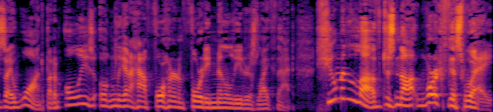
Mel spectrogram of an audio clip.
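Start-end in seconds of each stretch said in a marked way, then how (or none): 4.0-6.2 emphatic argument. Real, not acted. Arguing about love.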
